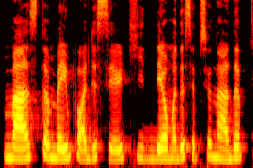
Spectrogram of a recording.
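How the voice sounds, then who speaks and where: A young woman vlogging in a casual, animated storytelling way, sometimes breaking into excited outbursts. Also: mid-range voice, measured pace, no room sound, clean studio sound. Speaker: travel vlogger.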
